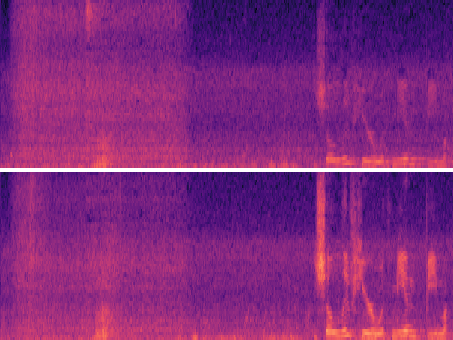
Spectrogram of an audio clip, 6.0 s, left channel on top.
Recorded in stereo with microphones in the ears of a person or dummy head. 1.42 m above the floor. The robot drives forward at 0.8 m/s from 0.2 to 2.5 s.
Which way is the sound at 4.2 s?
45° right (ahead or behind).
